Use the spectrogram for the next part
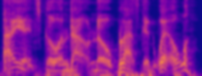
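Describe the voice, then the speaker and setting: A man's voice: medium pitch, lively intonation, slow, pushed and bright, slight background noise, voice pushed up. A man voicing a scrappy, plucky cartoon sailor in a storybook reading, muttering in ungrammatical salty talk. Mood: indignant.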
